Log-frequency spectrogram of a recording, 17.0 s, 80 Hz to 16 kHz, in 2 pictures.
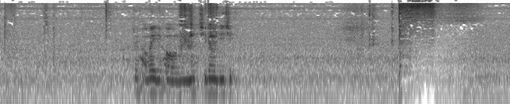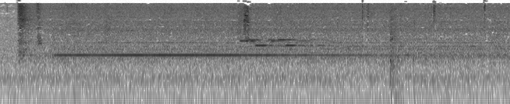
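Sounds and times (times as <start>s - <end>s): compressed air hissing: 6.6s - 8.0s
steady machine tone: 9.2s - 17.0s.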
